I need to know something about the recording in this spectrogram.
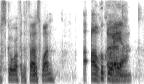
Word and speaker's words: Cucurella: How do you pronounce the Chelsea goal scorer for the first one? Cucurella. Cucurella.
